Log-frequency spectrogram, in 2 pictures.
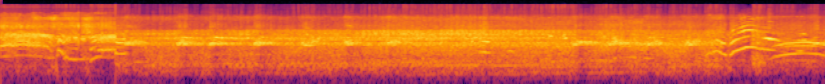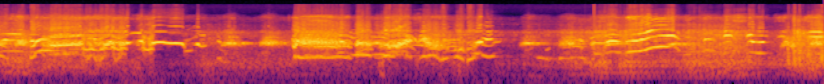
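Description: People shouting and screaming in alarm, high excited voices without clear words, rising and falling over a steady background noise.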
